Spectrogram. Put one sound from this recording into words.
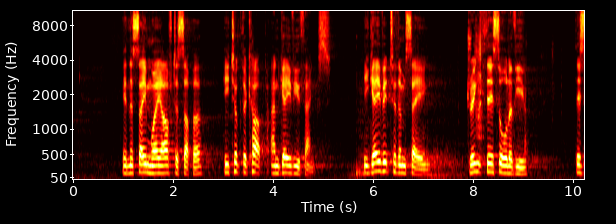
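A man chants in a steady sung voice through a microphone in a large echoing hall.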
